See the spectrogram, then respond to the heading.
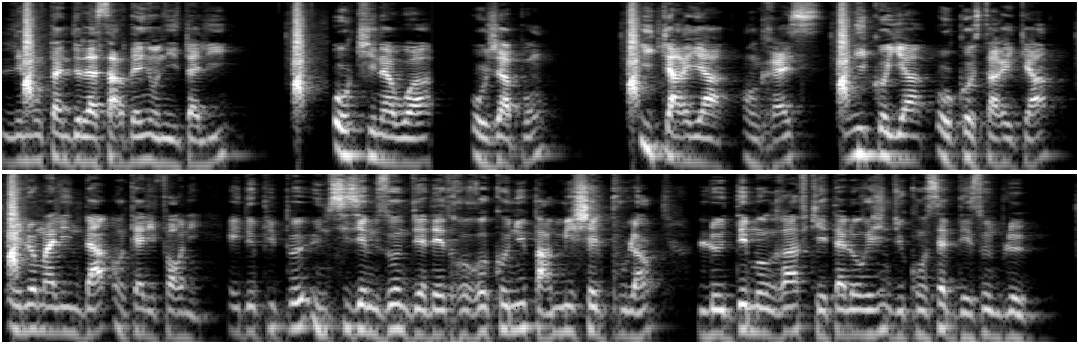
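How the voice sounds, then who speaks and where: At a fairly quick pace, a man speaks with a somewhat breathy voice at a medium pitch. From Martinique roots. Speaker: health and longevity YouTuber. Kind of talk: casual explainer vlog. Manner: animated.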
